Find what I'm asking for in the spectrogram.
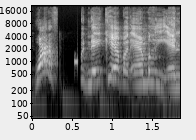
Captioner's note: beep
